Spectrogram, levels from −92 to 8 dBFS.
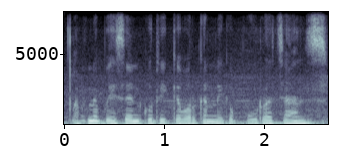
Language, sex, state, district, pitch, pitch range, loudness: Hindi, male, Rajasthan, Jaipur, 145 Hz, 140-150 Hz, -14 LUFS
